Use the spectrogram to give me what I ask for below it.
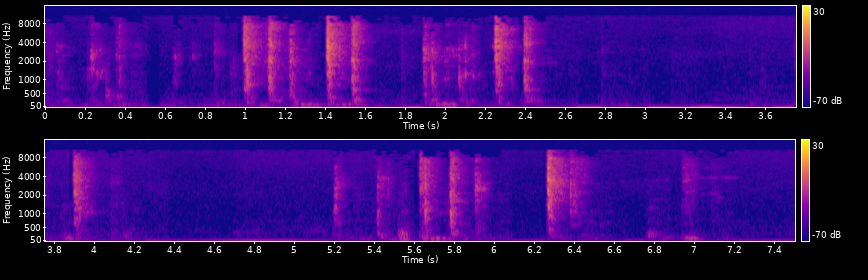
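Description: Quiet typing on a computer keyboard: irregular bursts of rapid clicking keystrokes separated by short pauses, with no voices.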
